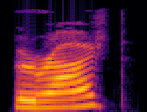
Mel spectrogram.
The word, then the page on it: barraged: British English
